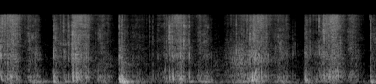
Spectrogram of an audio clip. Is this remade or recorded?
remade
